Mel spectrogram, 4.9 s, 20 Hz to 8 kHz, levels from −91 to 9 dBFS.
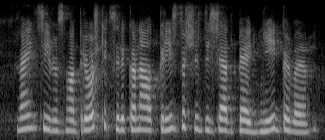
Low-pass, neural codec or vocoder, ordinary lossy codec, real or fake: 7.2 kHz; autoencoder, 22.05 kHz, a latent of 192 numbers a frame, VITS, trained on one speaker; Opus, 16 kbps; fake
